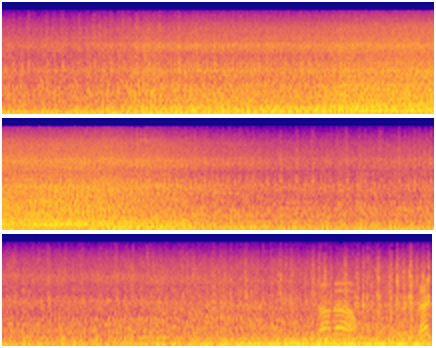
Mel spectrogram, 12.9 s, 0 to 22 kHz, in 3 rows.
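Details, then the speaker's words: Ford Maverick idling after work, belt working, charging at 13.8 V: steady even low rumble; owner wondered if a faint sound was a small knock or exhaust leak, but nothing built up; normal idle. "sounds good she is at 13.8 wrap it up 1.4 so we're doing good"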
